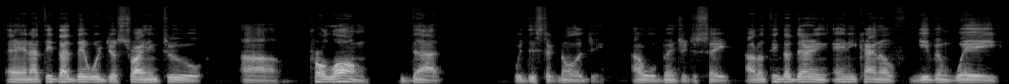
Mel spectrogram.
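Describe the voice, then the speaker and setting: A man's voice: lowish voice, steady tone, normal speed. A man speculating in a casual panel discussion, often searching for the right words. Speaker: podcast panelist.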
